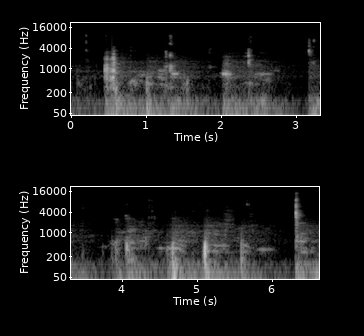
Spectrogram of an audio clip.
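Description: A man chewing goat-head meat eaten by hand, with irregular wet mouth clicks and smacking, and a couple of sharper clicks about five seconds in.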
